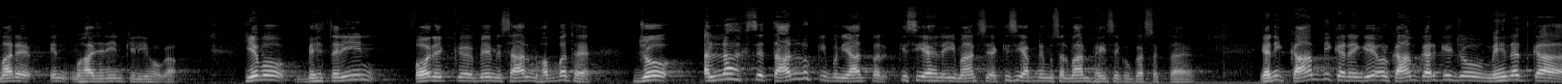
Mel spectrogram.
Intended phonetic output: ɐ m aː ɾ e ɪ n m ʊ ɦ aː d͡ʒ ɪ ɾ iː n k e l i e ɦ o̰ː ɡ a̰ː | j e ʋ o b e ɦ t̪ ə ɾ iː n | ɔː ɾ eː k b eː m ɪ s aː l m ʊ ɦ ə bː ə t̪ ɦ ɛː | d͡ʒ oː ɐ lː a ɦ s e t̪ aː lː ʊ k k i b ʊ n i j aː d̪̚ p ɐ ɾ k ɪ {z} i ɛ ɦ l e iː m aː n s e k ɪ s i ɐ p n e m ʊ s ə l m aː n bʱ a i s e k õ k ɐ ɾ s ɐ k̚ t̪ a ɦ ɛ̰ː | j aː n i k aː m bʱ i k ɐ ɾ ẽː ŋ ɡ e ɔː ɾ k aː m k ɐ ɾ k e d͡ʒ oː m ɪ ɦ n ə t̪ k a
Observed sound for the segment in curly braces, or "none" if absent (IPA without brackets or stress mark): s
